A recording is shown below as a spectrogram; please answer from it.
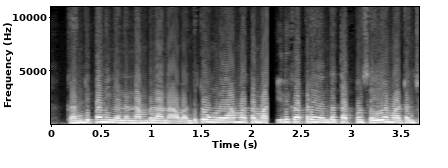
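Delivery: ordinary delivery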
